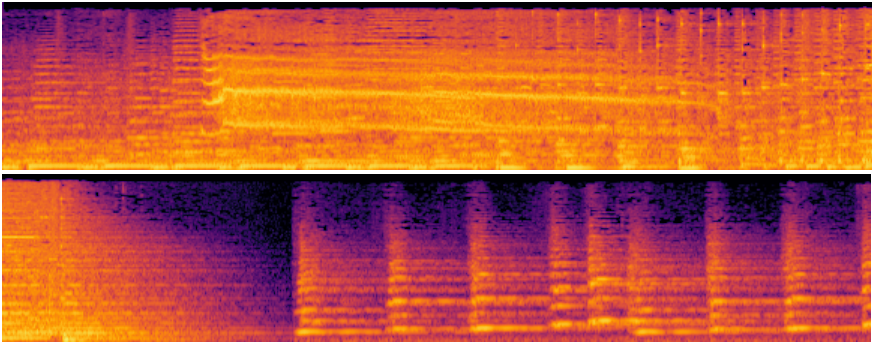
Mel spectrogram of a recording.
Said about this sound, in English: Hysterium! Scream.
